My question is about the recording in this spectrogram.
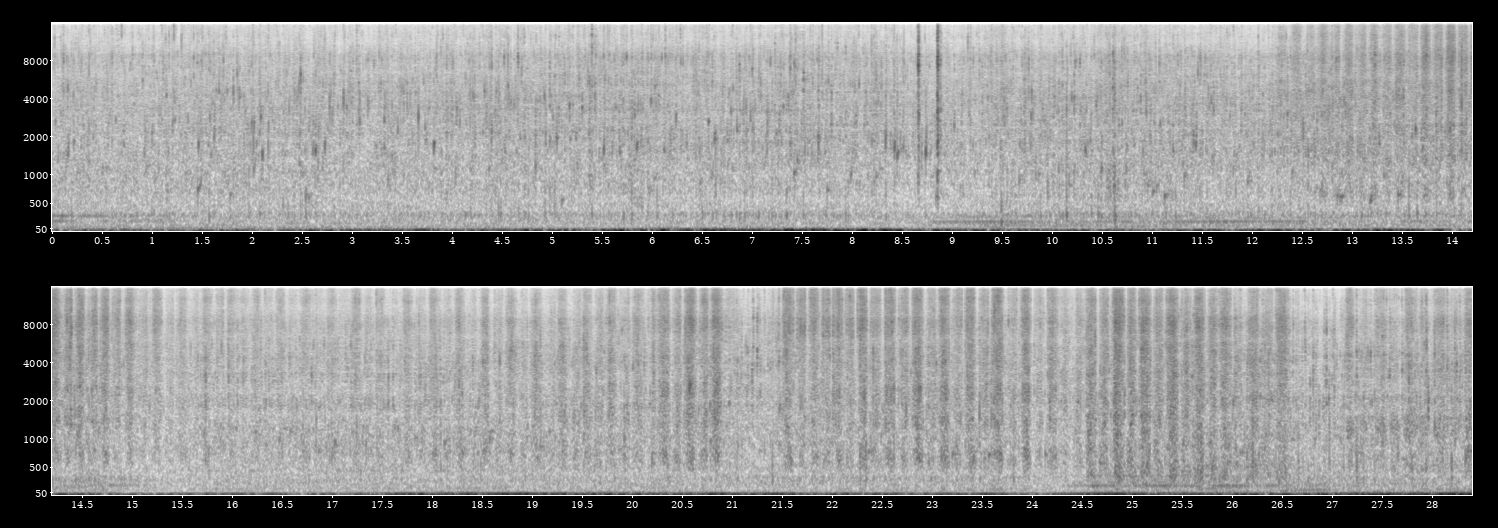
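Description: Water running and trickling steadily, getting louder in the second half.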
